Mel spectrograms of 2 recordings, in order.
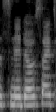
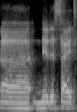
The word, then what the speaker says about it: cnidocytes: And they have the how do you pronounce the cnidocytes or whatever they're called? Cnidocytes. I think most of the C's are just silent.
